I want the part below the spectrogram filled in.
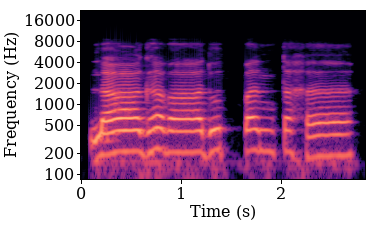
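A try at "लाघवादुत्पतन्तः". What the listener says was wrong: பந்தஹ இல்ல பதந்தஹ.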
